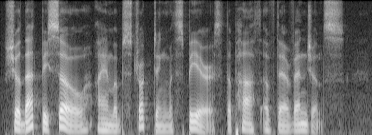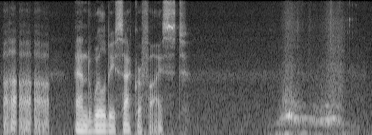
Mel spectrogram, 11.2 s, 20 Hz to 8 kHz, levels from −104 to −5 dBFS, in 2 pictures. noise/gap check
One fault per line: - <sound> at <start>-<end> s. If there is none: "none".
- laugh at 5.6-6.3 s
- whoosh at 9.6-11.0 s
